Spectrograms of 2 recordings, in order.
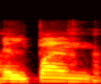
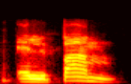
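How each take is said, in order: First: The word ends with an n sound. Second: The word ends with an m sound. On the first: This is the standard way to say it. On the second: This is how people in one region say it.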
